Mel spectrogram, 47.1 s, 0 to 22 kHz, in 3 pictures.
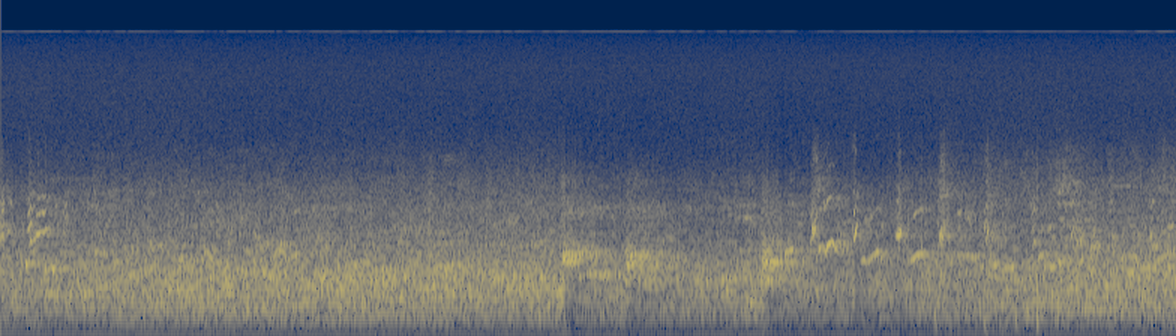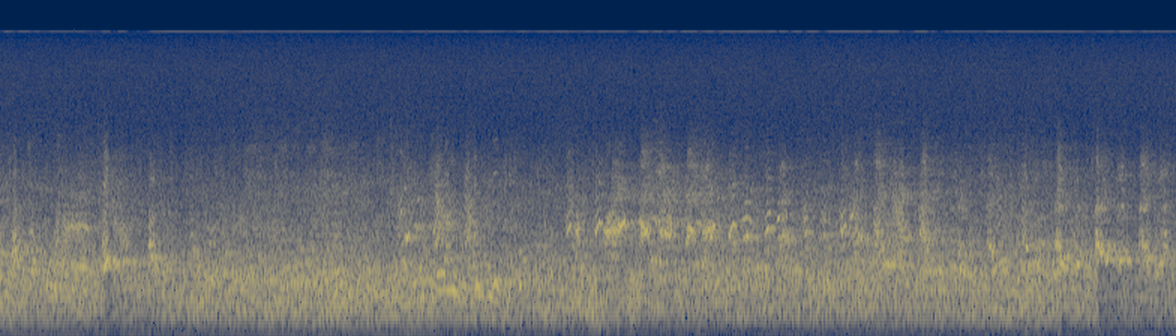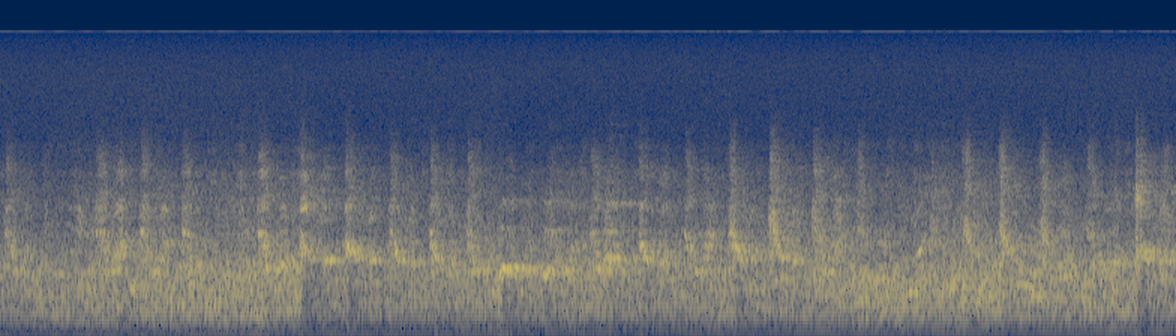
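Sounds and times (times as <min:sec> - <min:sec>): crowd chatter: 0:00.0 - 0:47.0
dogs barking and yapping: 0:07.4 - 0:09.0, 0:10.1 - 0:18.1, 0:20.9 - 0:22.2, 0:23.2 - 0:34.1, 0:34.7 - 0:43.0, 0:43.6 - 0:47.0.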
